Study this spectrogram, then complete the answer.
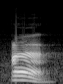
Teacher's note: tempat keluarnya udara itu bergetar di tenggorokan bagian tengah, bukan di hidung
